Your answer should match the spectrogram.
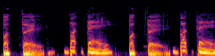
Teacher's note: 就是一个舌尖碰到上齿的一个 they 的这个摩擦音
